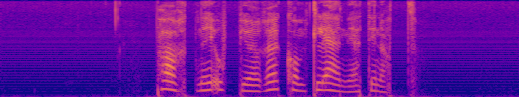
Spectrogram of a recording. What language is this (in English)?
Norwegian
